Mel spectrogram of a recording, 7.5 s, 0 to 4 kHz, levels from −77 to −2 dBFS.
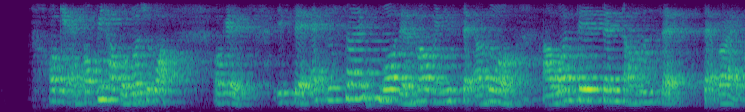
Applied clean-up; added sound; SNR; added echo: none; none; none; reverberation time 1.0 s.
